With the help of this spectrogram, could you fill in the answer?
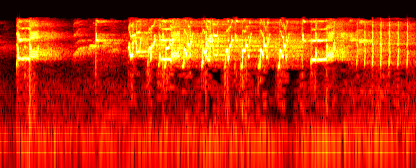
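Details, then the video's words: Lovebird chattering song used for tutoring: a sharp chirp opens, a short gap, then a rapid jumble of high twittering notes ending in a fast run of clipped ticks. "Kicauan Burung, Love Bird, Masteran Love Bird"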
